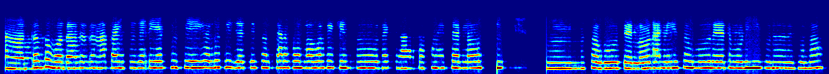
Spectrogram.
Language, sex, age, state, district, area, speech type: Odia, female, 45-60, Odisha, Angul, rural, conversation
